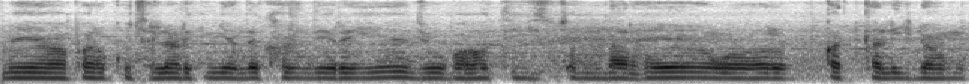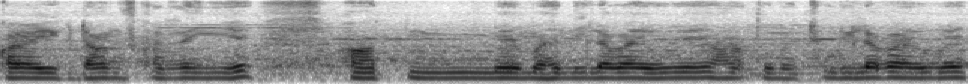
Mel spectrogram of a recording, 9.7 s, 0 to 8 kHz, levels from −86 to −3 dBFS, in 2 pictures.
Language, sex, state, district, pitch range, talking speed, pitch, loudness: Hindi, male, Chhattisgarh, Bilaspur, 145-150 Hz, 210 wpm, 145 Hz, -18 LUFS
